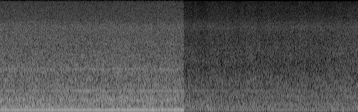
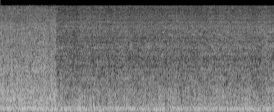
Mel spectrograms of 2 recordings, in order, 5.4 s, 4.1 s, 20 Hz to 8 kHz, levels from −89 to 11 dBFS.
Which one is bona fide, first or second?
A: first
